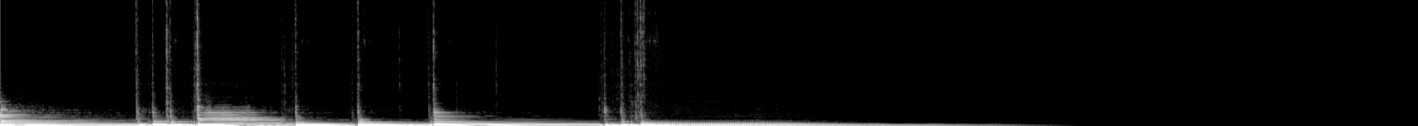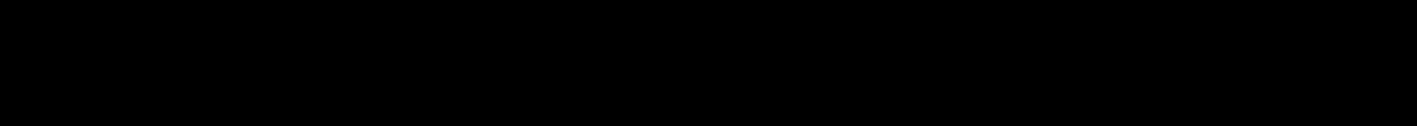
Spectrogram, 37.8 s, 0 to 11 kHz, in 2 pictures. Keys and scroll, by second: 17.4 Down, 18.3 KP_1, 18.7 KP_0, 19.6 KP_Decimal, 21.0 KP_3, 21.6 Return.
